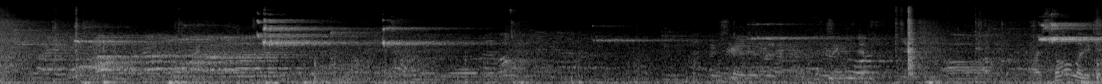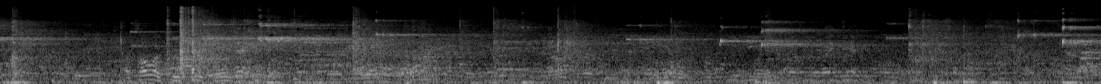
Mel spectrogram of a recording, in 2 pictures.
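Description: Men call out and talk across the hall.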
